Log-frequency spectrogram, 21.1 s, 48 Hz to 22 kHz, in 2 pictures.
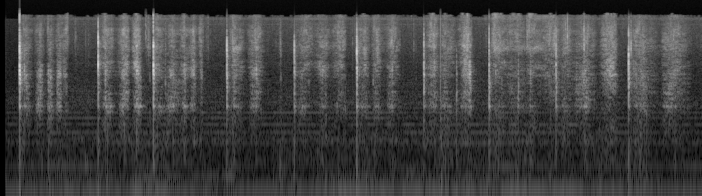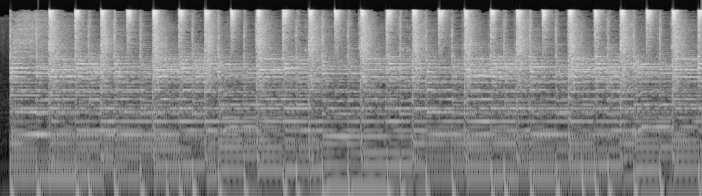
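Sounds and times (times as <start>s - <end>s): pen scratching on paper: 0.3s - 10.4s.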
